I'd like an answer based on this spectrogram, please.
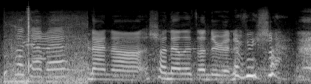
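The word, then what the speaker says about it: KaDeWe: So this is actually pronounced as Kadeve. So even if it's spelled as K-A-D-E-W-E, it's called Kadeve.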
